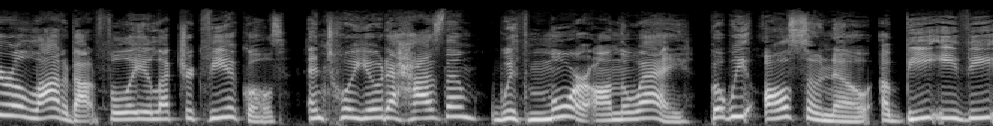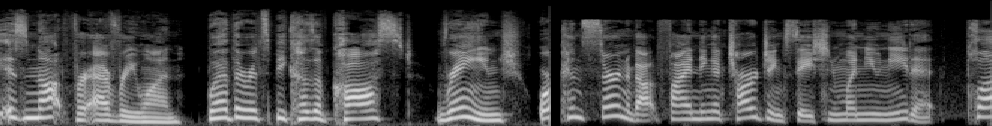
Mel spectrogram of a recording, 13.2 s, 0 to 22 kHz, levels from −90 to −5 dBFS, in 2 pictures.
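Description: At 10.29 s the speech cuts out for 80 ms, then returns through what is likely an input switched to a poorer device, and stays that way to the end. After the switch nothing is present above 11.4 kHz, so the speech loses its air and sounds duller. The level drops by a few decibels, and a different background noise sits well below the speech, about 40 dB down.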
